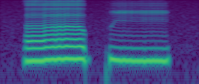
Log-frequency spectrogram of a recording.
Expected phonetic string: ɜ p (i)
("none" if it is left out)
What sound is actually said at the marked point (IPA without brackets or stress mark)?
i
